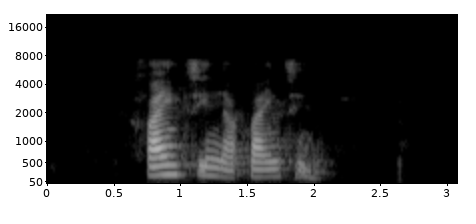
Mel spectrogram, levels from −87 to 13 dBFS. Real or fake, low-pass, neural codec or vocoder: fake; 7.2 kHz; codec, 16 kHz, 16 kbps, FunCodec, trained on LibriTTS, 50 frames a second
